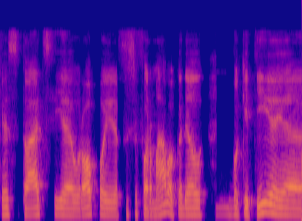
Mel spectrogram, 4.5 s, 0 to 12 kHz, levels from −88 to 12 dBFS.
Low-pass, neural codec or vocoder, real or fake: 7.2 kHz; none; real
